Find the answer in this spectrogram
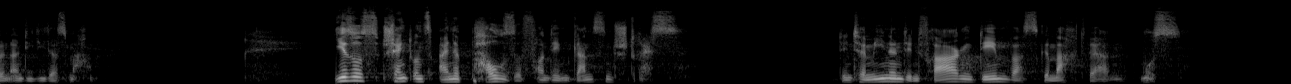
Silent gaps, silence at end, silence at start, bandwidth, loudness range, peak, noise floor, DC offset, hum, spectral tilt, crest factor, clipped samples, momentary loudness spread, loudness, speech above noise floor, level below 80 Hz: none; 1.1 s; 0 s; 16 kHz; 10 LU; -8 dBFS; -80 dBFS; under 0.1%; none; -3 dB/octave; 30 dB; under 0.1%; 16 LU; -33 LUFS; 46 dB; -84 dBFS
